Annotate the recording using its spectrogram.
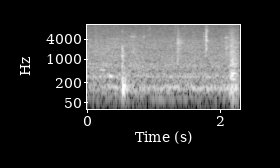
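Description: Light clicks and taps of an opened smartphone's plastic frame being handled and set down on a work mat: one sharp click about half a second in, then two fainter ticks near the end.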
